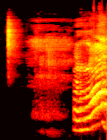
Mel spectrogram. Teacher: র যখন আমরা উচ্চারণ করি দেখো জিহ্বা আমাদের কম্পন হয়, কাঁপতে থাকে, এই জন্য কম্পন জাত।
